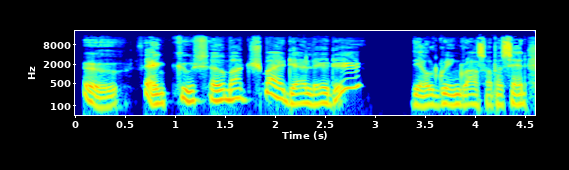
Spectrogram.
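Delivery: a hint of a contented old gent, slow; lightly voiced old grasshopper. Grasshopper climbing into the hammock, lightly voiced contented old gent. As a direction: settle in with a satisfied chuckle.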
